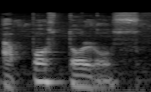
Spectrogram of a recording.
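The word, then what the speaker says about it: ἀπόστολος: La palabra correcta en griego se dice apóstolos.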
